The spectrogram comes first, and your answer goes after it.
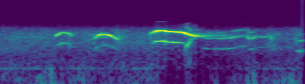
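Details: Puppies, four and a half weeks old, on their first outing outdoors with their mother and half sister; thin, high whimpers rise and fall, ending in a longer drawn-out whine, over a background of outdoor noise.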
